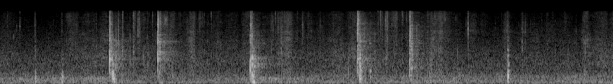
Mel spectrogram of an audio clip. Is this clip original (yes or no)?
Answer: yes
